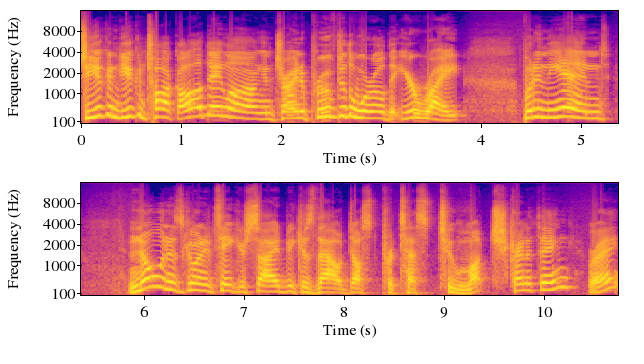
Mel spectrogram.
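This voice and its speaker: A loud man speaks at a moderate pace. His high pitch swings very widely. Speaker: film crew grip. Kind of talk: interview. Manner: animated.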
